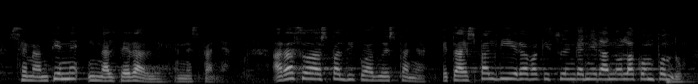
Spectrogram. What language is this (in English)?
Basque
